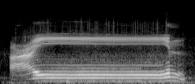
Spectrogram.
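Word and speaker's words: ع: আমরা গলায় যদি একটা প্রেসার ক্রিয়েট না করি তাহলে কিন্তু আমাদের এই দুইটা হরফের উচ্চারণ শুদ্ধ হবে না।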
